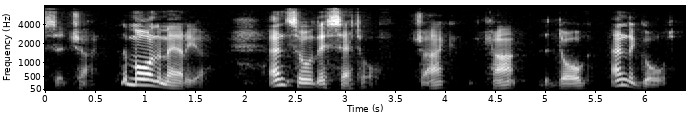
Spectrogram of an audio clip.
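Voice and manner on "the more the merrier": cheerful. Acted. Chak answers cheerfully.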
